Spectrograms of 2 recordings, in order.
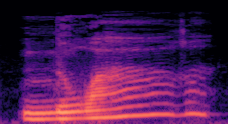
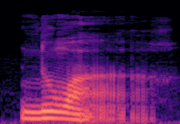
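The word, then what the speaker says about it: noire: you will have to add this at the end of Noir for the feminine form but then you don't pronounce it okay so phonetically it is exactly the same no Noir okay G don't pronounce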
